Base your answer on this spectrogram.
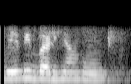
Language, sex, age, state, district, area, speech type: Hindi, female, 60+, Madhya Pradesh, Bhopal, urban, conversation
